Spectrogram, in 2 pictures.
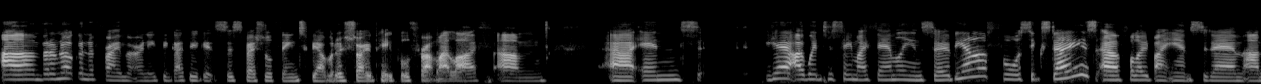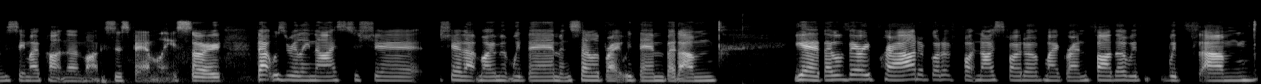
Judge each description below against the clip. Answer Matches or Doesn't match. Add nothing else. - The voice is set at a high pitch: Matches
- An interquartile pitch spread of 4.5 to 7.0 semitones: Doesn't match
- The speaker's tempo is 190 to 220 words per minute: Matches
